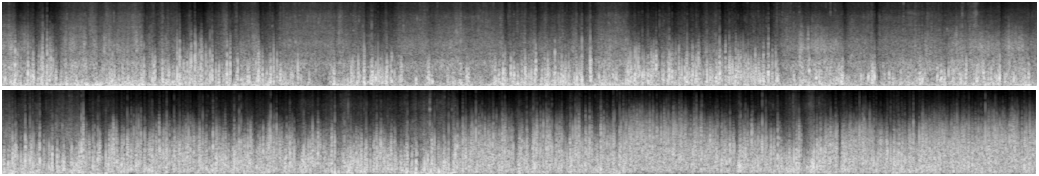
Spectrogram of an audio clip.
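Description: Strong gusty wind buffeting the camera microphone, a loud continuous rumble and hiss that dips briefly about three seconds in.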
